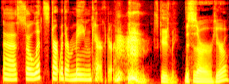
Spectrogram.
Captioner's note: clears throat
